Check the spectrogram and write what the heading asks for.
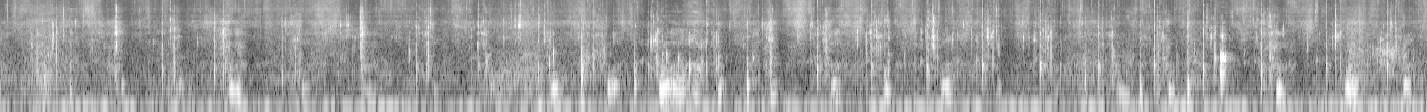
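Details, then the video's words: Dog Max licking his owner's face; the licking grows less forceful as he is petted. Dense, continuous wet clicking and soft slurps run at a brisk, even pace throughout. "ASMR DOG LICKING"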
